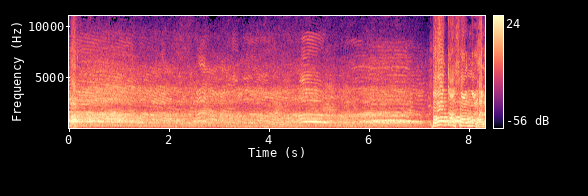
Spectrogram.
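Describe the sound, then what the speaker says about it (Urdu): Large gathering at a 28 Rajab religious assembly loudly reciting durood in unison, a sustained roaring chant of many voices with a sharper burst of shouting near the end. "ایک اتنی ہی بلند آواز سے درود بھی پڑھے محمد و آل محمد پر"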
